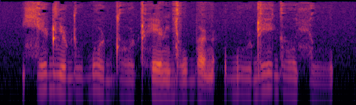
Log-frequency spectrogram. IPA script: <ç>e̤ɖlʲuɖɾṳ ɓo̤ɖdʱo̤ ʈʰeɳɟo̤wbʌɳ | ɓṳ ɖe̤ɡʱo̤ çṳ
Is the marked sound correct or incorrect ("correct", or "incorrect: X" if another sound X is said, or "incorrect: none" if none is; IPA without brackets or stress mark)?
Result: correct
